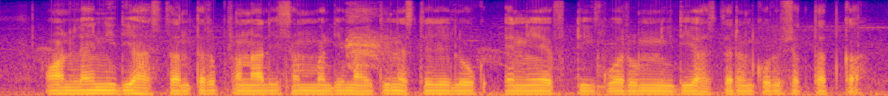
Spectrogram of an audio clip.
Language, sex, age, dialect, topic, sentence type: Marathi, male, 25-30, Standard Marathi, banking, question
